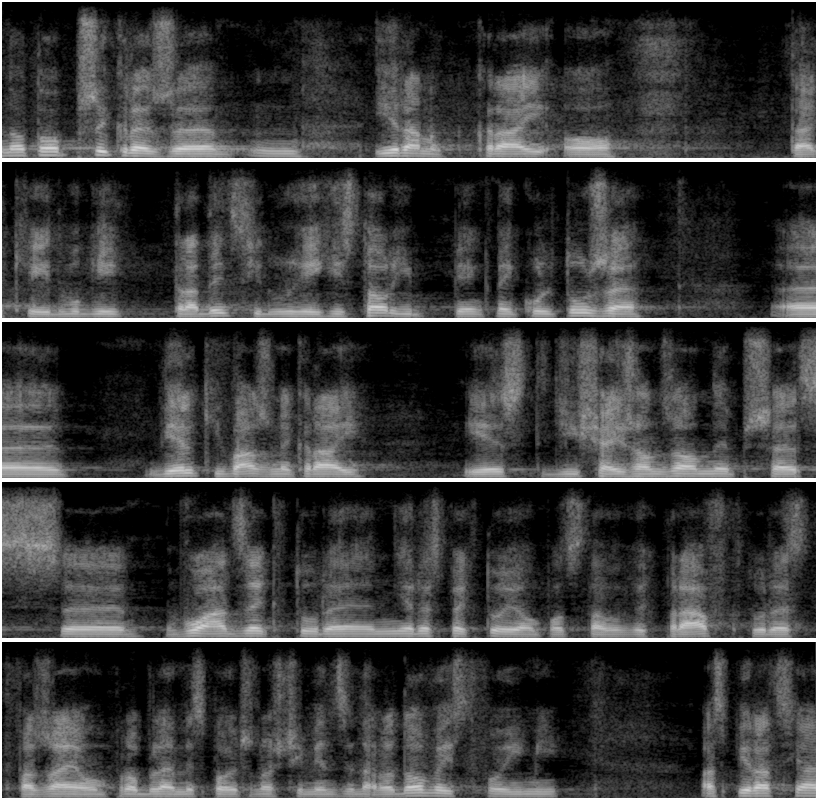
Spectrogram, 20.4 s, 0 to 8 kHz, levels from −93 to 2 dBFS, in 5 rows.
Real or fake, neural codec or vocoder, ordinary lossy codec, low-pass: real; none; Opus, 32 kbps; 7.2 kHz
